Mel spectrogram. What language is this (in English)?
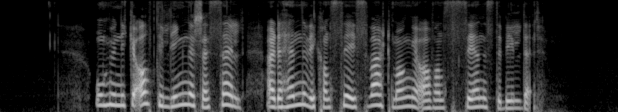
Norwegian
